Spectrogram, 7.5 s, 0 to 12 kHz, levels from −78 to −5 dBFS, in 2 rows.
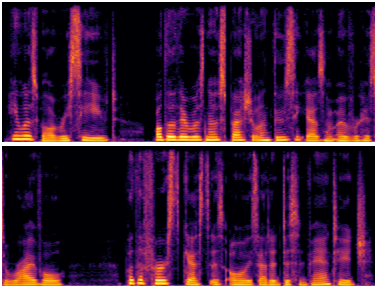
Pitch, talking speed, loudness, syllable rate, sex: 195 Hz, 175 wpm, -18 LUFS, 5.8 syllables/s, female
